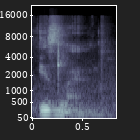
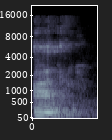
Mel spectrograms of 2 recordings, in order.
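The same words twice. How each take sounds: First: The s in the word is sounded. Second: The s in the word is silent. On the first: The speaker calls it wrong. "most of the people even call it" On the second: The speaker calls it right. "it's pronounced as Island"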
